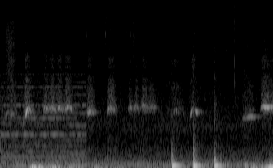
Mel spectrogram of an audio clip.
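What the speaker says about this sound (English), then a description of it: "Don't whistle while on stream." A person whistles a melodic tune in short phrases with pauses, mixed with a low hum and a few heavy thumps, during Lord of the Rings Online gameplay.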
